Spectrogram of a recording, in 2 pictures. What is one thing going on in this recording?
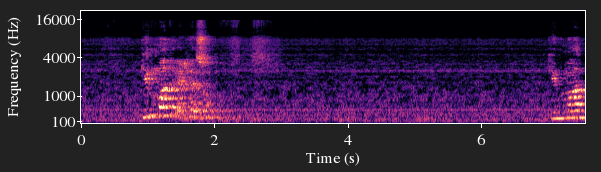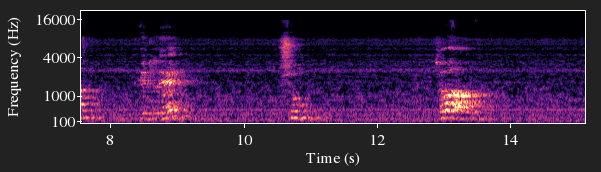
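A man speaks in short bursts, calmly, nearby.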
